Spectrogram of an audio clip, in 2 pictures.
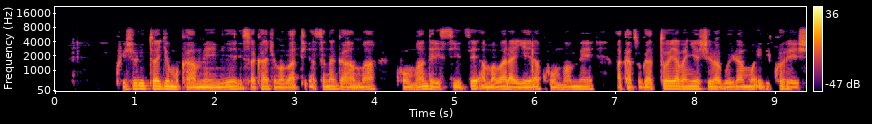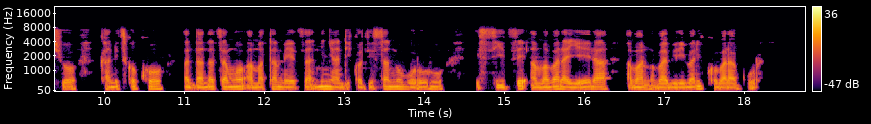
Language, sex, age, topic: Rundi, male, 25-35, education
